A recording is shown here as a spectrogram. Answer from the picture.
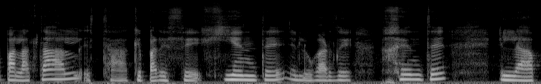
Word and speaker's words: gente: el castellano de Chile, la articulación de esta velar ante una vocal que sea palatal, o sea, ante vocal E o ante vocal I, es muy anterior, se pronuncia en la parte anterior de la boca, de manera que al hablante de otra zona le parece escuchar gente en lugar de gente. Gente como si hubiera una I entre el sonido consonántico y la E.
